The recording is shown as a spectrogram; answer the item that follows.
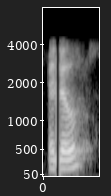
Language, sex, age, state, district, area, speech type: Assamese, male, 18-30, Assam, Sonitpur, rural, conversation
